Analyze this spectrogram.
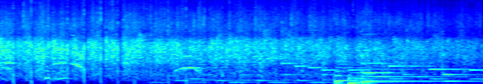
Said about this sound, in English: Let's clap one more time for all of the young writers here tonight.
